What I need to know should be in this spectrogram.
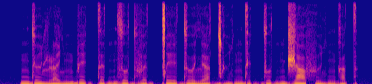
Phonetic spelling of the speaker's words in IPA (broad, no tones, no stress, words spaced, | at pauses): ndøʎɭaʎ mbeɡtɛd nzʊdvɛd ǀe dɵlʲaɡ͡ǀʉʎndeɡ dʊd nd͡ʒaføʎŋɡat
